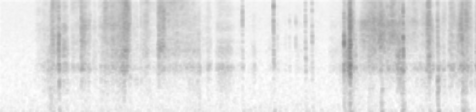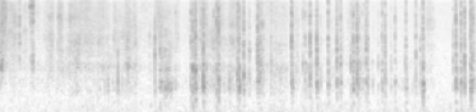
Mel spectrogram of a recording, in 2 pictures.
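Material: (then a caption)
Paper. Long red nails riffle and flip through the paper pages of a small paperback colouring book. The result is quiet, bright, crisp papery rustling broken by many short flicks and ticks, with a louder swish near the middle.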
